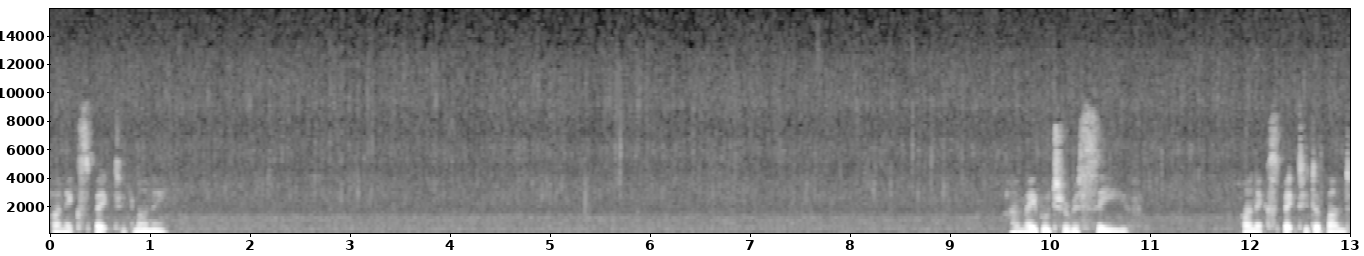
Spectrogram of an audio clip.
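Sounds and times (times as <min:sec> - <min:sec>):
steady rain falling: 0:00.0 - 0:13.0.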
